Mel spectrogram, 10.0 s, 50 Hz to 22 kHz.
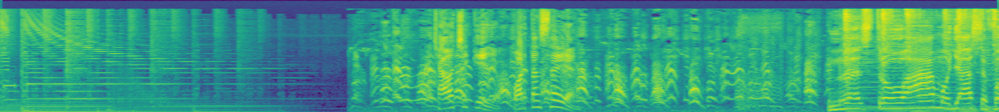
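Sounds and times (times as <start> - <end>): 
dog barking rapidly: 3.5 - 8.5
speech: 4.1 - 9.9.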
